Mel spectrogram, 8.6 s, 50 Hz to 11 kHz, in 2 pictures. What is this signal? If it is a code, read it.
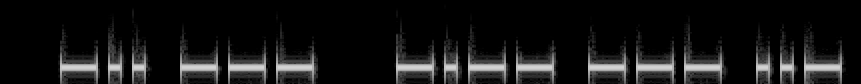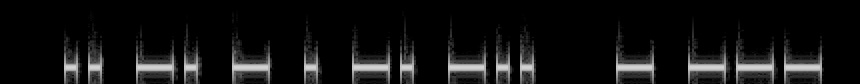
Morse code, heard as a keyed tone, about 20 wpm, 700 Hz. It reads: DO YOU INTEND TO
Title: Sentences from Top 1600 Words 20wpm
